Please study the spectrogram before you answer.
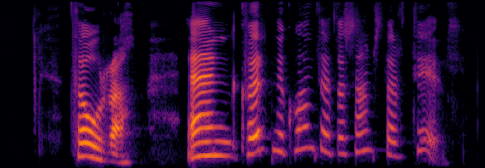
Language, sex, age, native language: Icelandic, female, 60-69, Icelandic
